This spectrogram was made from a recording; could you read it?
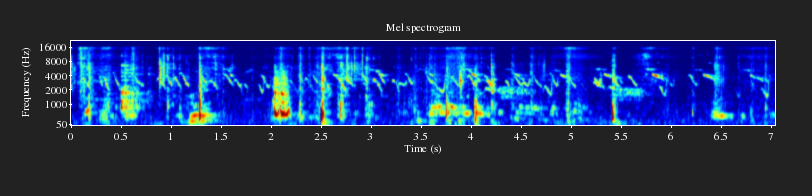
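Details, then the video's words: Several young grey francolins, male and female, chirping steadily with thin descending whistled peeps that overlap in a busy chorus. Occasional loud taps and a few lower clucking notes are also heard. "teetar chicks male aur female ke sound"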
